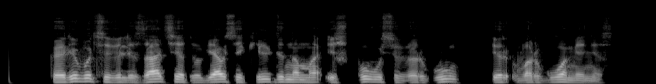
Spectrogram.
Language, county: Lithuanian, Šiauliai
